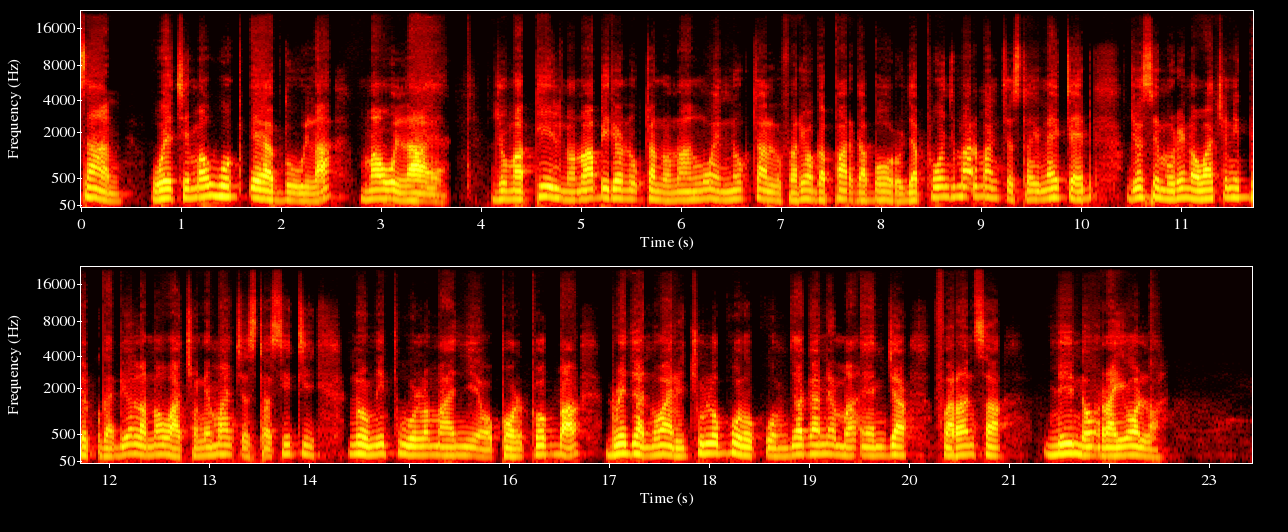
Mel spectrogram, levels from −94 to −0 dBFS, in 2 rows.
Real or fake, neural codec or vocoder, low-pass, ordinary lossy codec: fake; codec, 44.1 kHz, 2.6 kbps, DAC; none; none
